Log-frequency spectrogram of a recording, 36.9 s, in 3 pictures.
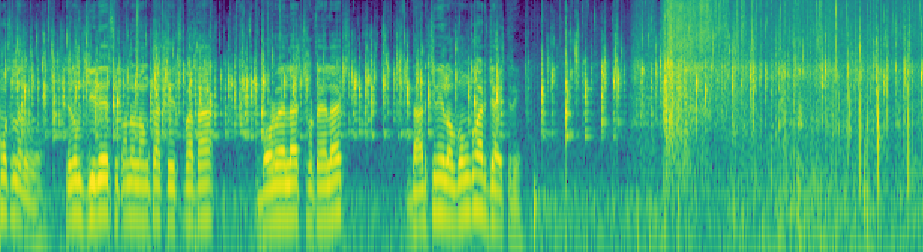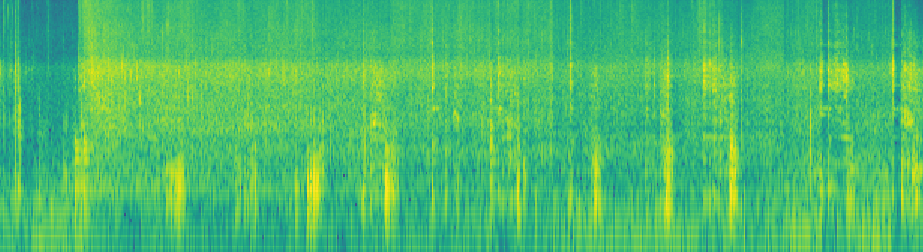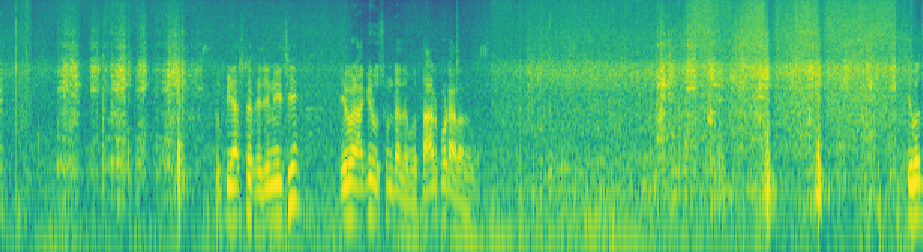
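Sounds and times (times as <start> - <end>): oil sizzling: 0.0 - 36.9
metal spatula scraping a pan: 15.5 - 22.2, 23.2 - 27.5, 33.2 - 36.7.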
